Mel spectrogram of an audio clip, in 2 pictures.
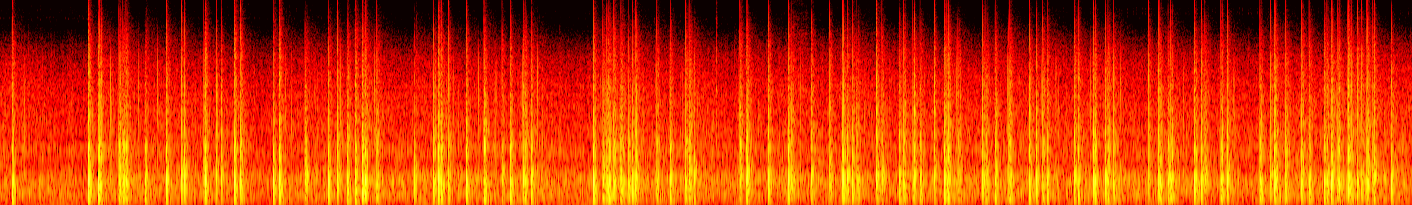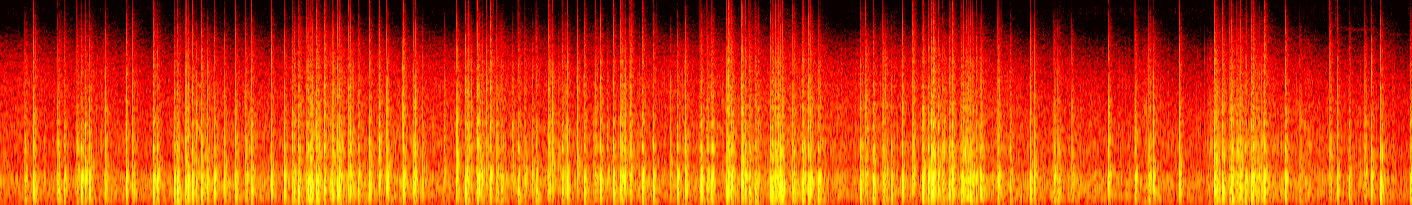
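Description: Fireworks display: aerial shells bursting in a dense, unbroken run of rapid bangs and pops.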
